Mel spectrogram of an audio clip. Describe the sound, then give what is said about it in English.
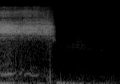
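A voice imitates a cat's hiss, mimicking the cat on the cover of a scary Stephen King movie at a video rental store: one sharp, airy burst of breathy noise lasting about half a second, then cutting off abruptly into quiet. “That it was like the scary looking movie at the video rental store with a cat on it that was going like...”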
